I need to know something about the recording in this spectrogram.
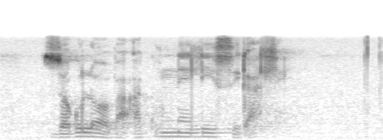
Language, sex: Zulu, male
